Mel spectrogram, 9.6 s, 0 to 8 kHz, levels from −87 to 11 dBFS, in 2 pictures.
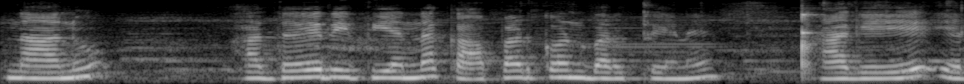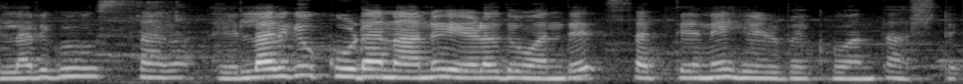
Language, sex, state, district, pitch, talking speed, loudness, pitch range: Kannada, female, Karnataka, Bellary, 235 Hz, 105 wpm, -19 LUFS, 215-260 Hz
